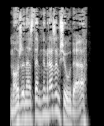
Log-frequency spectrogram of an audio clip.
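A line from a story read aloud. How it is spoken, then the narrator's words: Shouted. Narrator (Polish): krzyknął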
